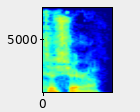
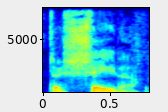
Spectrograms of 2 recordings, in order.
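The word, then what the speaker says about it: Teixeira: It's not to Sher, it's to Shada.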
